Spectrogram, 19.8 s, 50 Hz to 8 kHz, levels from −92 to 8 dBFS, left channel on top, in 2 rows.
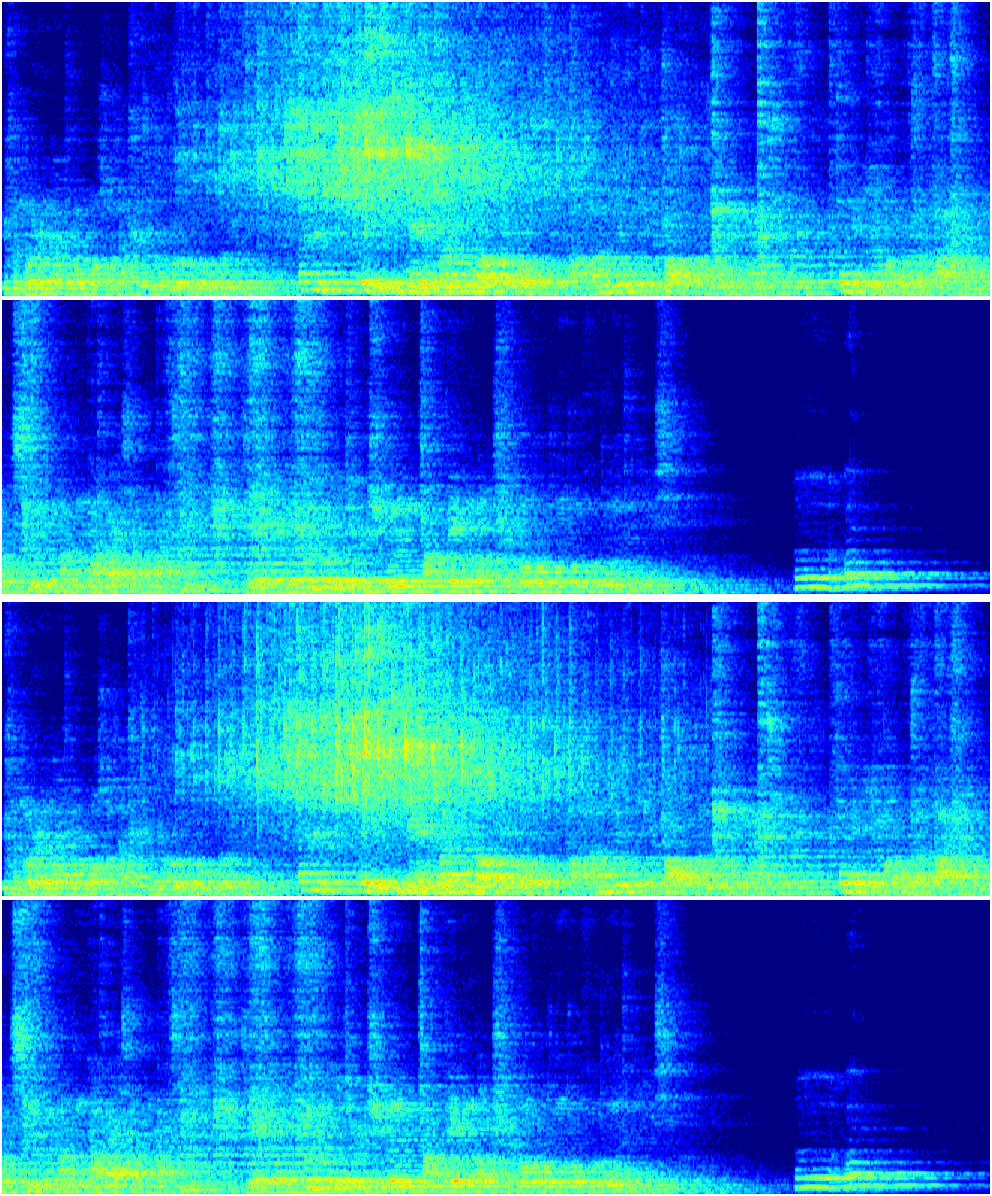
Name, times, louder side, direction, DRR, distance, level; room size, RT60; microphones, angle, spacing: voice 1, 0.0-3.2 3.6-12.0 12.3-16.6, equal, 40° right, -8 dB, 0.7 m, -30 dB
sound 1, 1.4-7.2, right 3 dB, 70° right, 0.4 m, -32 dB
voice 2, 3.5-4.5 17.8-18.4, equal, 40° left, -5 dB, 0.4 m, -37 dB
sound 2, 6.7-11.0 11.4-13.2, left 1 dB, 80° left, 0.8 m, -41 dB
2.9 x 2.1 x 2.4 m, 2.5 s
head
